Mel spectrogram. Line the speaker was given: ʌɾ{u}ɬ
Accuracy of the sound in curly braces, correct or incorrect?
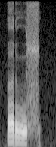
correct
